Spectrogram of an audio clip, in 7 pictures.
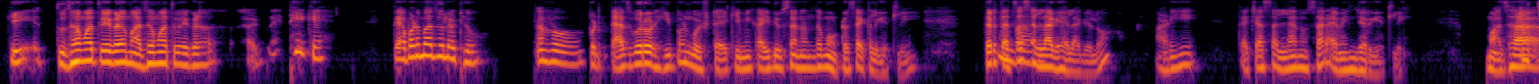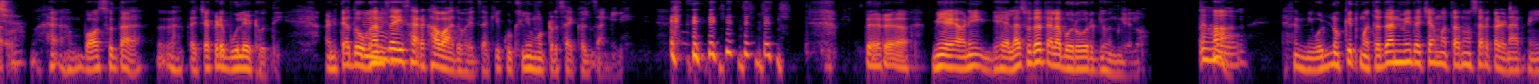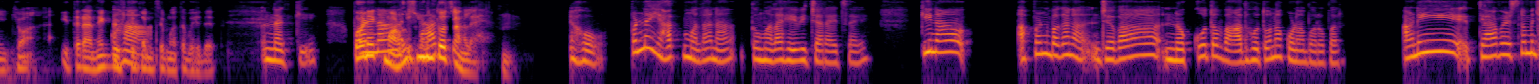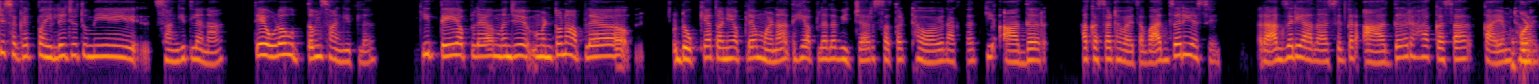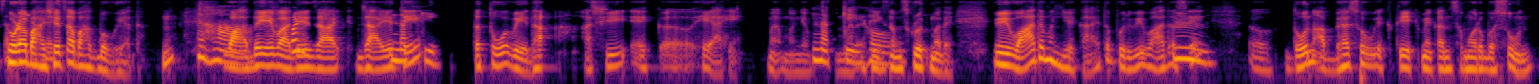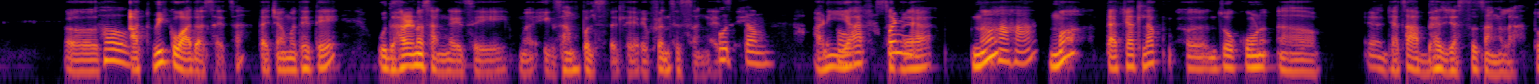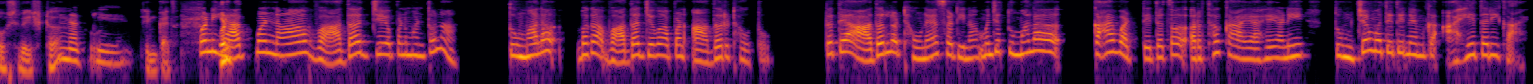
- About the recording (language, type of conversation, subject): Marathi, podcast, वादाच्या वेळी आदर कसा राखता?
- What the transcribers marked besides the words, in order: tapping; in English: "अव्हेंजर"; chuckle; in English: "बॉस"; in English: "बुलेट"; laugh; drawn out: "हां"; in English: "एक्झाम्पल्स"; in English: "रेफरन्स"; other background noise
